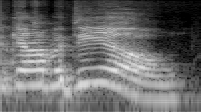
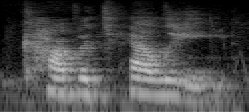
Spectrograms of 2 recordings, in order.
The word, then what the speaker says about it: cavatelli: What's a gavadillo? You've never had gavadillos? All right. It sounds like gavadillo. Americans pronounce it cavatelli.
